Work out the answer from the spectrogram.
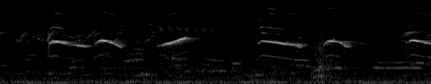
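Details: Kapas tembak song used to bait a response. Rising and falling whistled notes come in separated groups: three quick phrases, a gap, then two more and a final short whistle.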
